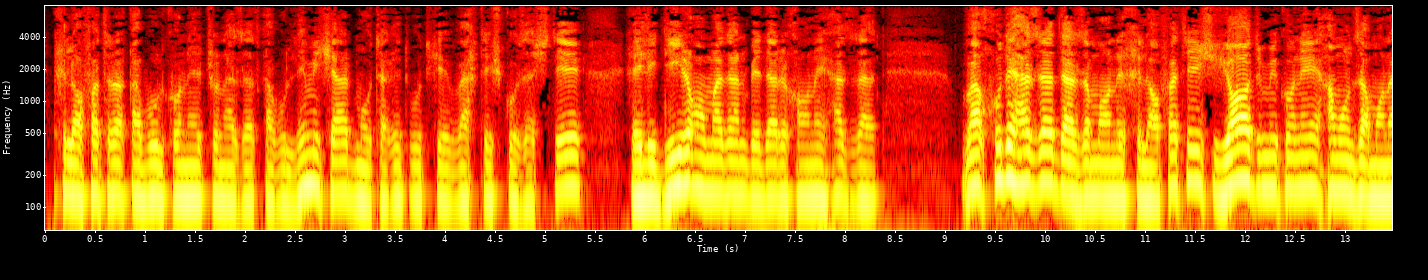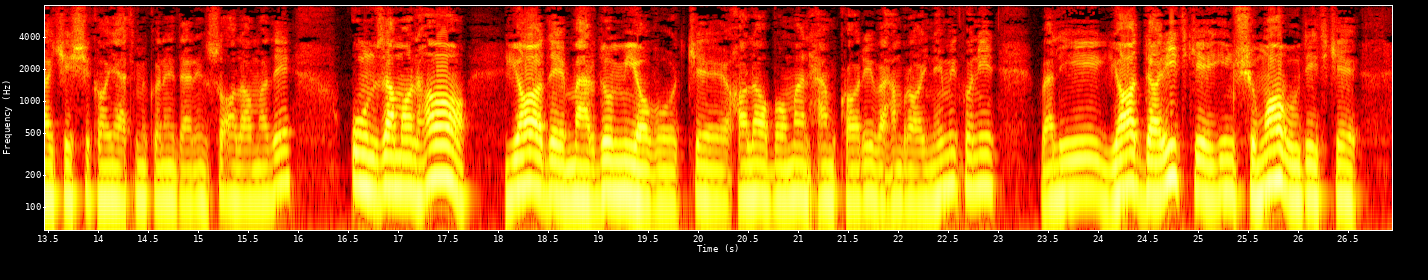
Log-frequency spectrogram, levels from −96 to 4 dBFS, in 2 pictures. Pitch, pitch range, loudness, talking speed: 125 Hz, 120-145 Hz, -14 LUFS, 135 wpm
